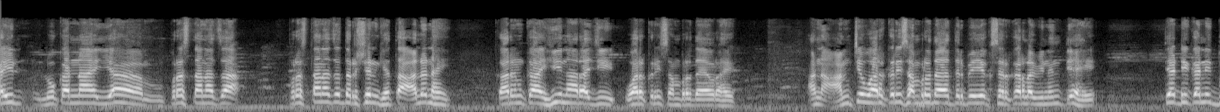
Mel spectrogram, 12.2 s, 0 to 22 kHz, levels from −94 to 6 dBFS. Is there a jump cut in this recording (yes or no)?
no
